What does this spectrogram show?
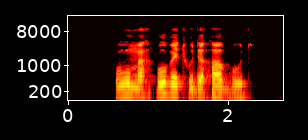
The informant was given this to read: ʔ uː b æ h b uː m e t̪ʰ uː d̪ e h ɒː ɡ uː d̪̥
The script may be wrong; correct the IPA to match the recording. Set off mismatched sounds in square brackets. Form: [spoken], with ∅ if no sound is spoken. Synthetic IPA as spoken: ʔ uː [m] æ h b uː [b] e t̪ʰ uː d̪ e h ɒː [b] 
